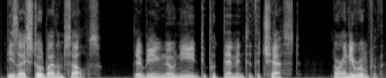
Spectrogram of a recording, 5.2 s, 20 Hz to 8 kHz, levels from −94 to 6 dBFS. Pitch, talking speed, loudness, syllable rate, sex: 110 Hz, 235 wpm, -18 LUFS, 6.6 syllables/s, male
